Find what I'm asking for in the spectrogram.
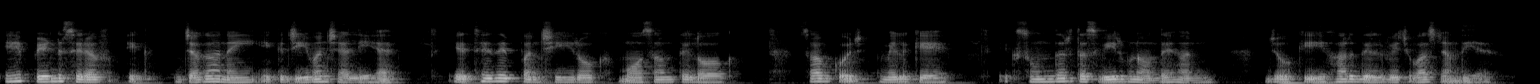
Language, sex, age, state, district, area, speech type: Punjabi, male, 18-30, Punjab, Jalandhar, urban, spontaneous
